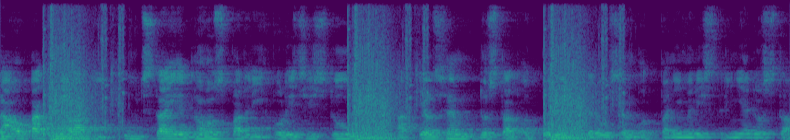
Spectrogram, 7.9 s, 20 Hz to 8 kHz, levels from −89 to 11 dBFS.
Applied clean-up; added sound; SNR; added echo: none; Gunshot, gunfire; 2 dB; reverberation time 0.5 s.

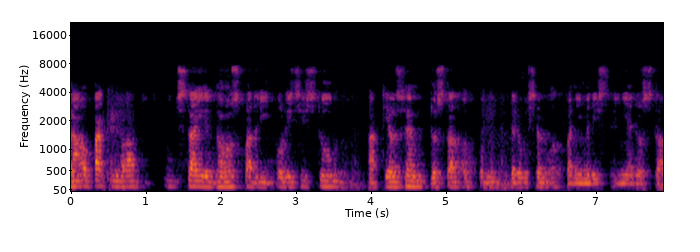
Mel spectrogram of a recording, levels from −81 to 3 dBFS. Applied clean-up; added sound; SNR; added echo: neural mask model DeepFilterNet 3.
